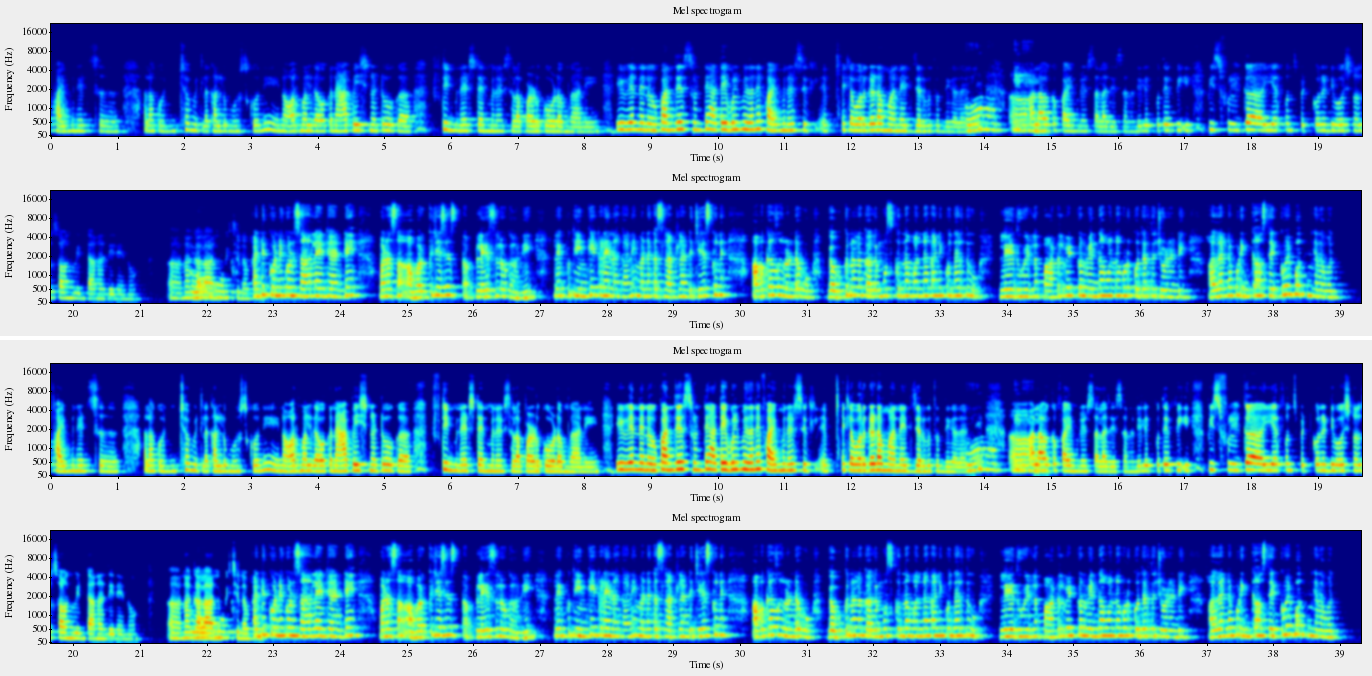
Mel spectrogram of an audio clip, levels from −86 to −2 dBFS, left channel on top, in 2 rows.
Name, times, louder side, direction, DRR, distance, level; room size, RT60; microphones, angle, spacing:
voice 1, 0.0-14.0 14.4-21.0 21.4-22.9, right 7 dB, 80° right, 0.4 m, -25 dB
voice 2, 13.7-14.9 21.7-22.3 22.7-38.9, right 1 dB, 10° left, 1.3 m, -28 dB
8.0 x 4.6 x 4.0 m
head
